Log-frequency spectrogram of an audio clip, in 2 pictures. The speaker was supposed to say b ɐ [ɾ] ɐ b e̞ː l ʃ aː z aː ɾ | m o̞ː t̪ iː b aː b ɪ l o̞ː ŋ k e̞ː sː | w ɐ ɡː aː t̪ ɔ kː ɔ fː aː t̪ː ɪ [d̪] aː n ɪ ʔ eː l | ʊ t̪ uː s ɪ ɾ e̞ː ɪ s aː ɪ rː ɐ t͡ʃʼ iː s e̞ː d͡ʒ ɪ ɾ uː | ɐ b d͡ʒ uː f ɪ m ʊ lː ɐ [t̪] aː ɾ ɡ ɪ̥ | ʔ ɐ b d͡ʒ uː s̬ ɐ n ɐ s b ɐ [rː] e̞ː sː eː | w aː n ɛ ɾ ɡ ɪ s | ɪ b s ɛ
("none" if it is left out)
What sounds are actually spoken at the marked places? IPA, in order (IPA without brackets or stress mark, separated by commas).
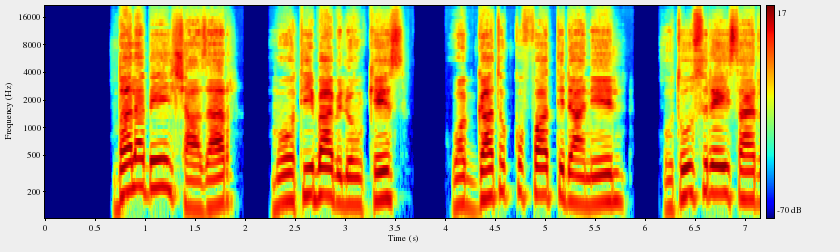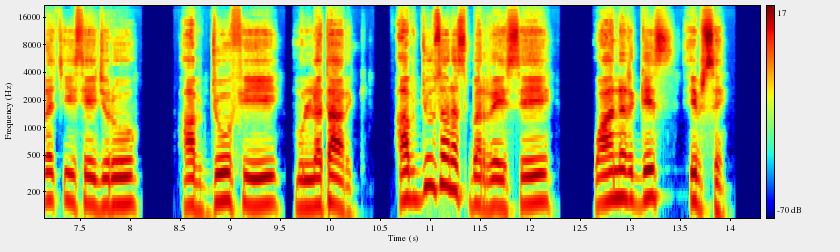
l, d̪, t̪, rː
